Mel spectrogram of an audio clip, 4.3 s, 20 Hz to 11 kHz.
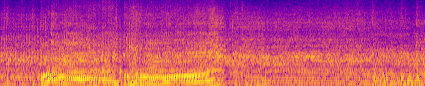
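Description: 2020 Husqvarna TE300i, a fuel-injected 300 cc two-stroke single, revving hard as it rides over a log obstacle. It gives a short blip about half a second in, then a long climb in pitch that breaks off at about two seconds, then runs lower and steadier.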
